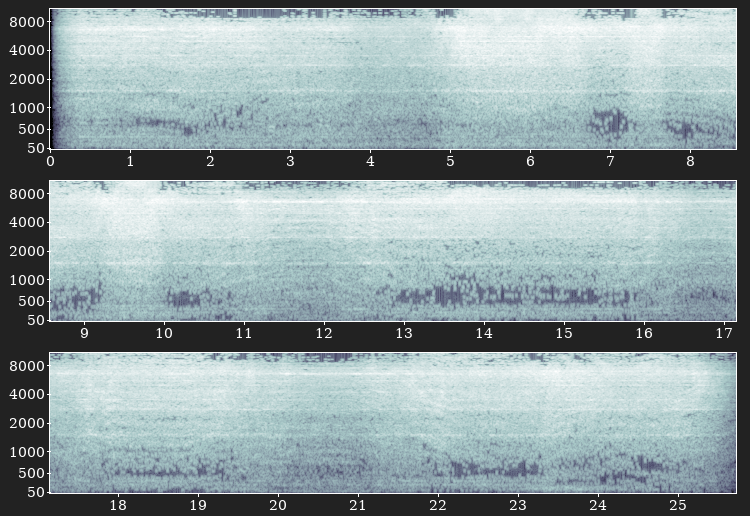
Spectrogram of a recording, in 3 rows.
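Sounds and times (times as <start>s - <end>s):
designed spinning swoosh sound effect: 0.2s - 25.5s.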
